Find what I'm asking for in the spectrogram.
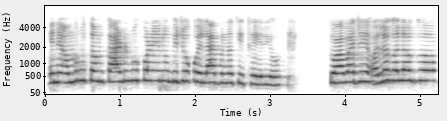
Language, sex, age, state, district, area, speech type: Gujarati, female, 30-45, Gujarat, Rajkot, urban, spontaneous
